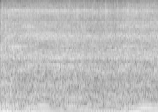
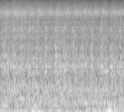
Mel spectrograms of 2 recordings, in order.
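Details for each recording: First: Honda CB Shine single-cylinder motorcycle with an unresolved engine noise after earlier repair: harsh, rattly mechanical clatter over the revving engine, rising and falling with throttle; cause unclear, cover to be opened. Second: Honda CB Shine motorcycle, previously loud abnormal engine noise, after repair work: short burst of steady even single-cylinder idle with no knocks or rattles, like factory sound; normal idle after repair.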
